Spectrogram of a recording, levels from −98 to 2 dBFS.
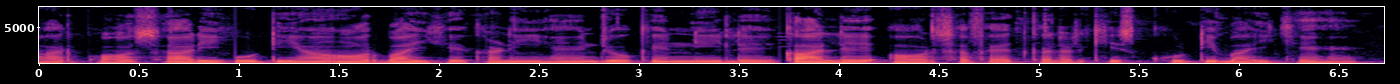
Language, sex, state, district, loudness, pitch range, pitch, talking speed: Hindi, male, Uttar Pradesh, Muzaffarnagar, -31 LUFS, 130-140 Hz, 135 Hz, 170 wpm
